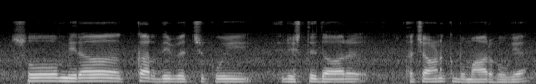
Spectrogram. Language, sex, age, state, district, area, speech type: Punjabi, male, 30-45, Punjab, Bathinda, rural, spontaneous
